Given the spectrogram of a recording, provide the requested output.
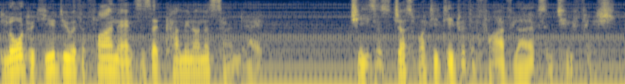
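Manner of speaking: soft, low, humble prayer; hushed, simple petition to God; retold prayer. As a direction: pray quietly, voice dropping toward the end.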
